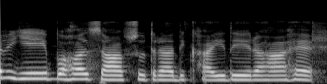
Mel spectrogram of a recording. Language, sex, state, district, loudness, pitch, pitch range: Hindi, female, Jharkhand, Deoghar, -16 LUFS, 215 Hz, 210-245 Hz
